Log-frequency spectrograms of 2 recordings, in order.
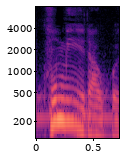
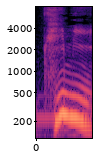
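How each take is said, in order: First: The first syllable is pronounced 'gu'. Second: The first syllable is pronounced 'gwi'. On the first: The speaker calls it right. "구미라고 읽고" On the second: The speaker calls it wrong. "귀미 읽지 않고"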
